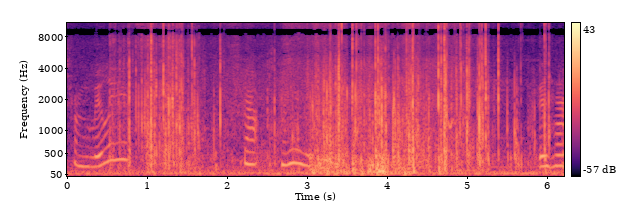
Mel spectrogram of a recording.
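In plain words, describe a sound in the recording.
A plastic snack bag crinkles as it is handled.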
